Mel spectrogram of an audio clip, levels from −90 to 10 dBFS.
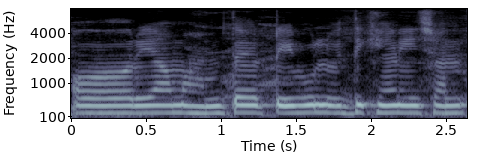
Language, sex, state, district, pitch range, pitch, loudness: Garhwali, female, Uttarakhand, Tehri Garhwal, 195-205 Hz, 200 Hz, -25 LUFS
